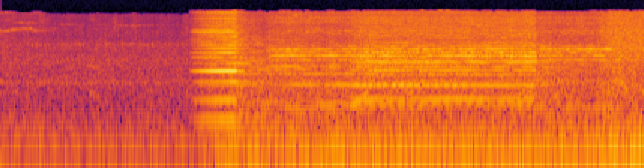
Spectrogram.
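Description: Vehicle horn on a city street: a short, loud toot about two seconds in, then a held blast of several steady tones sounding together for about three seconds.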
